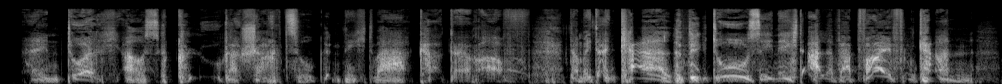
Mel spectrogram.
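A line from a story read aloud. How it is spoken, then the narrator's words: Murmured. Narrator (German): murmelte Moody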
